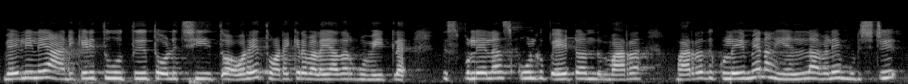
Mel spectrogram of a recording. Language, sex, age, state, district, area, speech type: Tamil, female, 30-45, Tamil Nadu, Thoothukudi, urban, spontaneous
